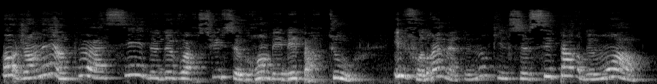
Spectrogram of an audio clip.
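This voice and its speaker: A woman voicing a grumpy, complaining talking diaper in a children's storybook, high and whiny. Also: lively intonation, a little slow, echoey room. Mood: grumbling.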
